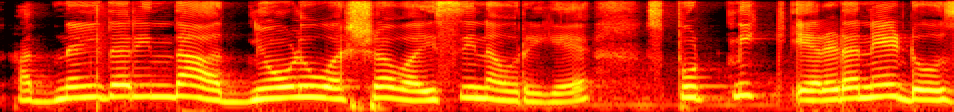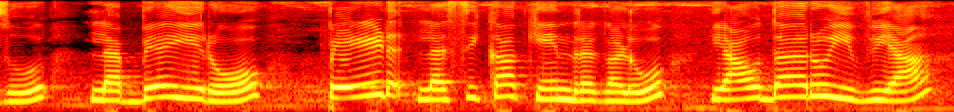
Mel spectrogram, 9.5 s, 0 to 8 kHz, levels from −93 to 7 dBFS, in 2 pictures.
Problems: constant background noise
